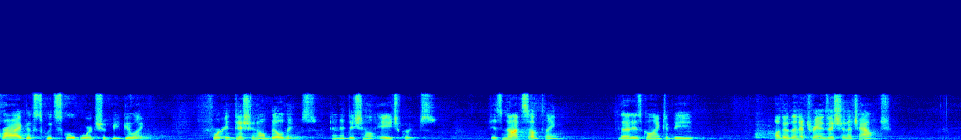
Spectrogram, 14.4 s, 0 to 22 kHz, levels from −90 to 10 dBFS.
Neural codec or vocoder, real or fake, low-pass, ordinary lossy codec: codec, 44.1 kHz, 2.6 kbps, SNAC; fake; 7.2 kHz; AAC, 48 kbps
